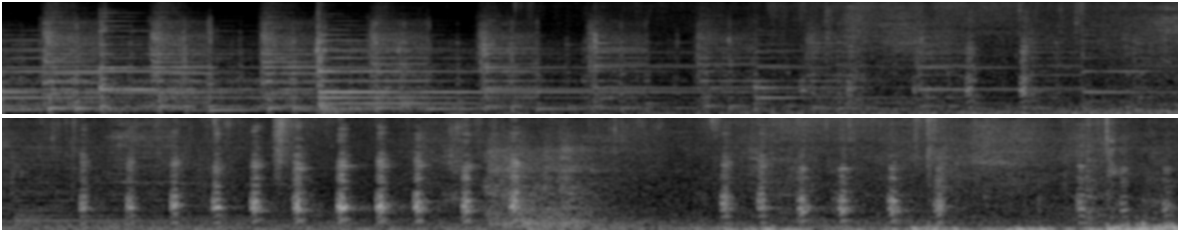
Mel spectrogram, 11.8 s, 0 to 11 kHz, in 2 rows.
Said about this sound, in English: So that's one of our roosters. We have two pretty nice roosters here on the farm, along with about 12 hens.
